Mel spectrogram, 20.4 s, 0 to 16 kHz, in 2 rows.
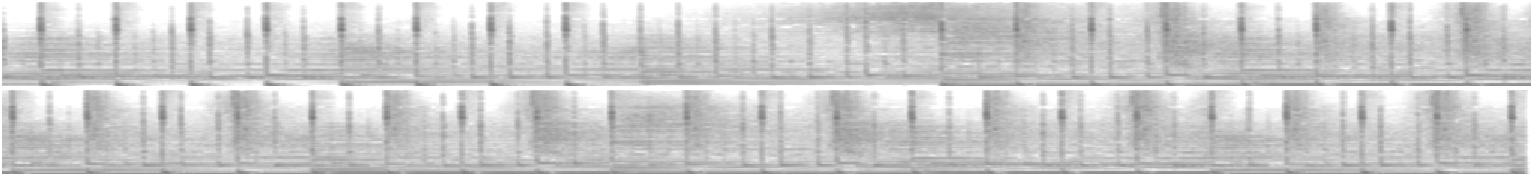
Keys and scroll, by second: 2.1 ctrl+shift+], 5.9 Left, 6.5 Right, 7.3 Left, 8.2 Right, 11.1 ctrl+shift+3, 12.3 ctrl+shift+c, 12.5 b, 12.9 Down, 13.1 Right, 15.1 Down, 15.2 Down, 15.5 Down, 18.6 Down, 18.7 Down, 18.9 Down.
